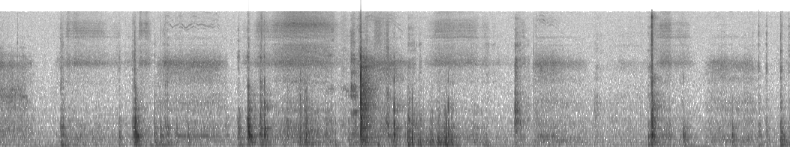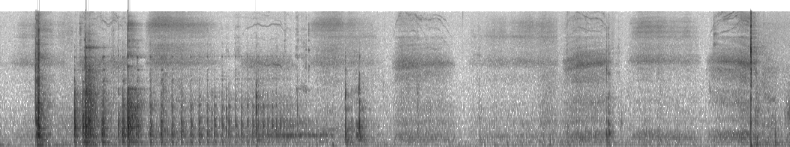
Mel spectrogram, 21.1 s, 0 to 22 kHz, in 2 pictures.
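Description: Bench chisel (vintage Stanley 750) hand-paring a walnut dovetail tail: irregular short scrapes of the blade shaving end grain and light clicks of steel on wood, with a longer scrape past the middle. The tail is being trimmed because it is not quite square.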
